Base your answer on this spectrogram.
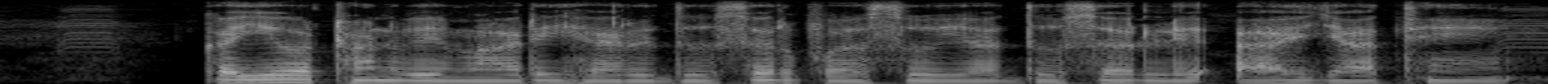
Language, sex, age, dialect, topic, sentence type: Chhattisgarhi, male, 18-24, Northern/Bhandar, agriculture, statement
